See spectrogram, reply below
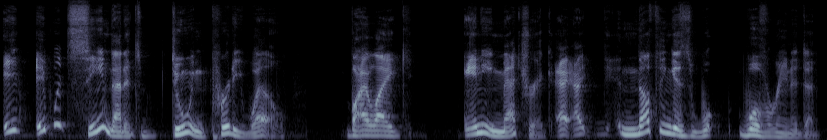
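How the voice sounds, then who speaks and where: Male podcast co-host, mid-range voice, opinionated and incredulous, halting delivery with repeated restarts. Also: medium pitch, huge pitch swings, slightly rough. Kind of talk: casual opinionated discussion.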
